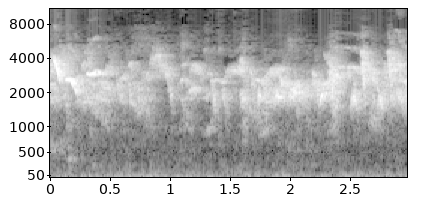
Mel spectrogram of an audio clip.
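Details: Caged Chinese hwamei kept at home in Hanoi, singing a continuous warbled stream of slurred notes, fairly soft throughout with a brighter start.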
